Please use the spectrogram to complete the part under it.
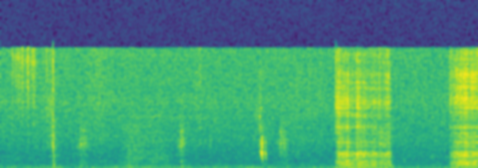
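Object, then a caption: Thin paper cardstock card. A calligraphy marker nib writes on a small, thin black cardstock card held flat. Faint ticks and soft scratches give way to two louder, bright, hissy strokes near the end, over a low background hum.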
